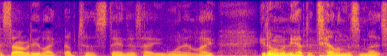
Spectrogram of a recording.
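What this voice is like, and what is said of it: Smooth, cool, laid-back voice. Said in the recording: “he talks so smooth... that tone of voice... cool and laid back”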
